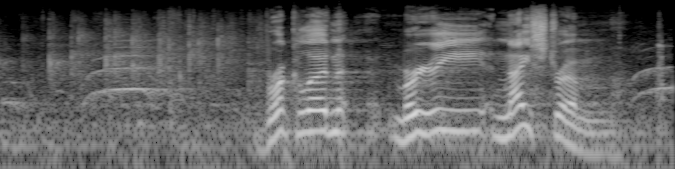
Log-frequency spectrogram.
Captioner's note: audience cheers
